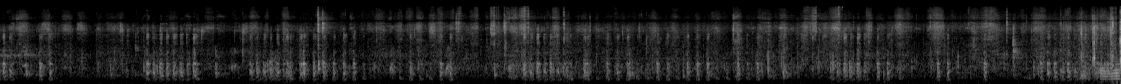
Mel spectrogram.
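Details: Eight fat, happy Standard Poodle puppies nursing on June 5th, 2014. A dense, continuous patter of wet suckling clicks and smacks runs throughout, with occasional faint squeaks rising above the steady feeding noise indoors.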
